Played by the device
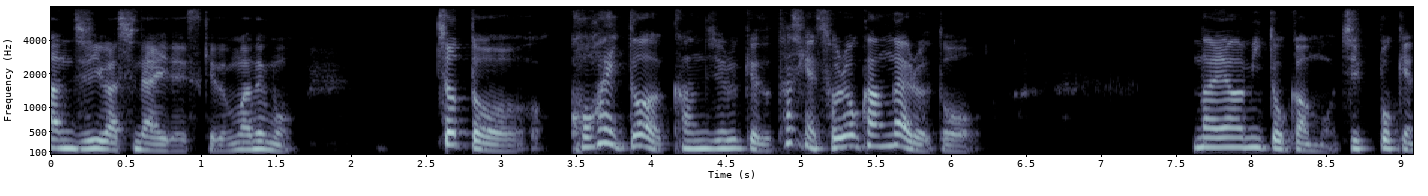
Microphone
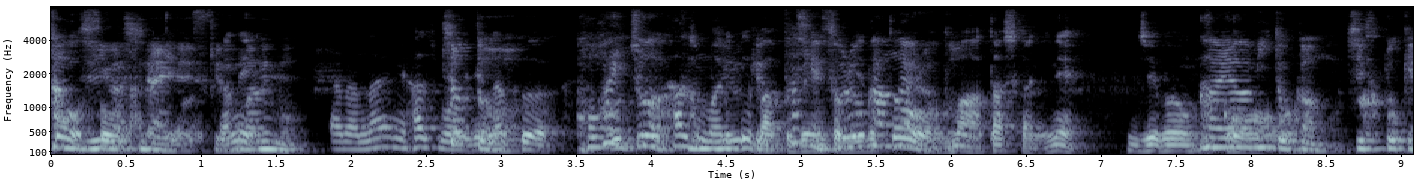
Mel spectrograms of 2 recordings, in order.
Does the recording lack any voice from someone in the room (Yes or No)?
No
